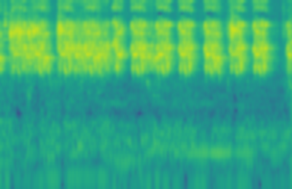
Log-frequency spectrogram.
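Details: Budgerigar chatter in bursts, about four harsh, scratchy warbled phrases a second, each separated by brief gaps, high-pitched and loud throughout.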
